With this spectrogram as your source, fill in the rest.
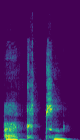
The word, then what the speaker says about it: ACT: quelques mots sur l'acte l'acte c'est la thérapie d'acceptation et d'engagement que l'on prononce actes elle appartient au domaine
